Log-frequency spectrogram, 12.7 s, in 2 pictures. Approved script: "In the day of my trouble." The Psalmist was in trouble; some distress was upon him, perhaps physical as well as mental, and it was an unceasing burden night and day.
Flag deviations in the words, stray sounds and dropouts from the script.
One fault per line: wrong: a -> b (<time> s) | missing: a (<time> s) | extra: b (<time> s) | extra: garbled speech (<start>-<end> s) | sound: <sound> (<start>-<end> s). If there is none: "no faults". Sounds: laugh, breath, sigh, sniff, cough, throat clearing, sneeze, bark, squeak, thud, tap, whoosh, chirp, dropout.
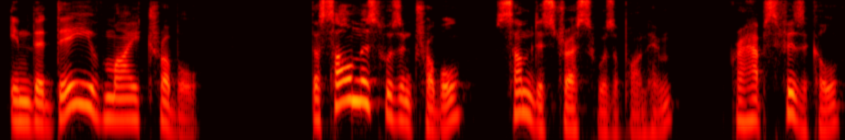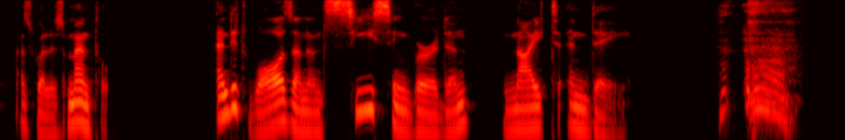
sound: throat clearing (11.7-12.4 s)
